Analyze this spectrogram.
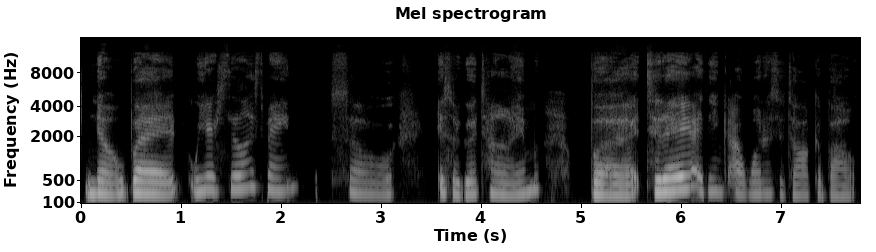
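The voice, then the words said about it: Hoarse, nearly lost voice. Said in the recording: “My voice has been gone for like 3 weeks now ... It's just gone.”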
